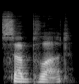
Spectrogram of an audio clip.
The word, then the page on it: subplot: American English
